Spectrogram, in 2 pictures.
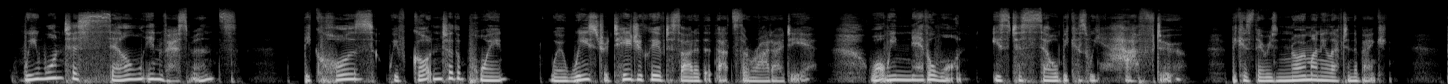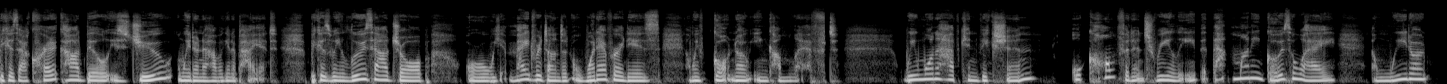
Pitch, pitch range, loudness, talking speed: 190 Hz, 170-220 Hz, -20 LUFS, 195 wpm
